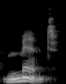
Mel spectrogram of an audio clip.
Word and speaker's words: meant: In the present mean use the long e sound like green beans and in the past meant use the short e sound like 10 and red.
